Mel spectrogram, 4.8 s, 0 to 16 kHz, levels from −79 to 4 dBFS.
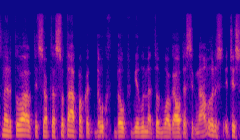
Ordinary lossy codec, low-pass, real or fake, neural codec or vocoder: AAC, 64 kbps; 10.8 kHz; fake; codec, 16 kHz in and 24 kHz out, 0.6 kbps, FocalCodec, streaming, 2048 codes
